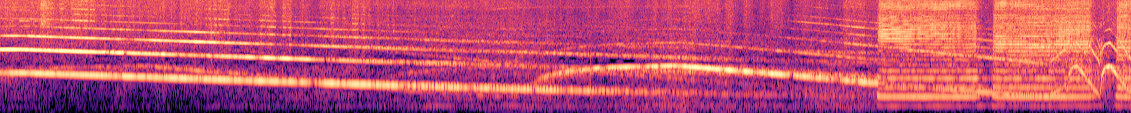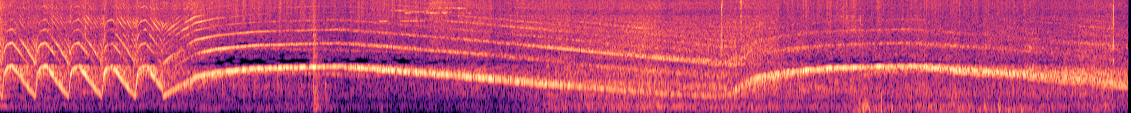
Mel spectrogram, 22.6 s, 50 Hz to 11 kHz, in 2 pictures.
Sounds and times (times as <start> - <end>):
Vehicle: 0.0 - 22.6.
